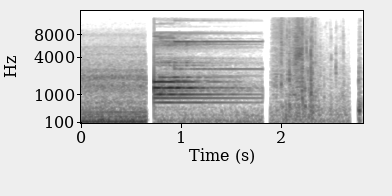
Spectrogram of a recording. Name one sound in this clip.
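An oven chimes a short electronic melody.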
